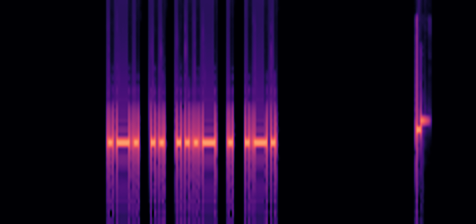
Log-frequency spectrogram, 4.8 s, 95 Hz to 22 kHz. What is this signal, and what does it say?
Morse code, heard as a keyed tone, about 28 wpm, 700 Hz. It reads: RIVER
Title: Top 500 Words 28wpm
